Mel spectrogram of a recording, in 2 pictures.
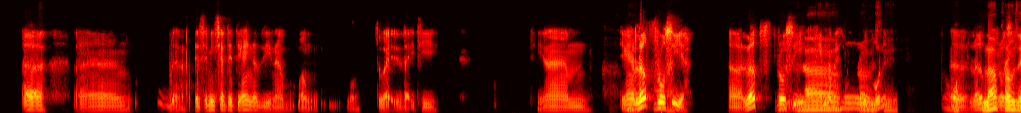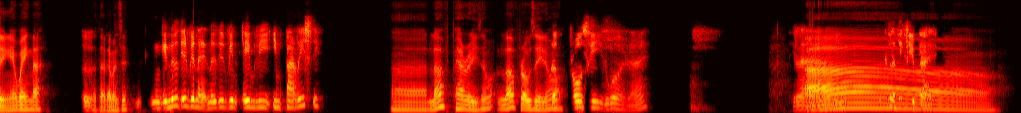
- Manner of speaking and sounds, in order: tapping; other background noise; unintelligible speech
- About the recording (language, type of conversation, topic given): Vietnamese, unstructured, Có nên xem phim như một cách để hiểu các nền văn hóa khác không?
